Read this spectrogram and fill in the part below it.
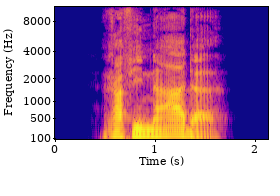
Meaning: refined sugar
- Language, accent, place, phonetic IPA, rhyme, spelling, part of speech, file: German, Germany, Berlin, [ʁafiˈnaːdə], -aːdə, Raffinade, noun, De-Raffinade.ogg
